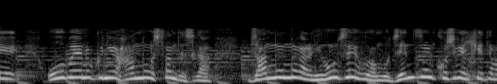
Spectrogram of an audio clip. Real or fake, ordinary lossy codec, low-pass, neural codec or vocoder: real; none; 5.4 kHz; none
